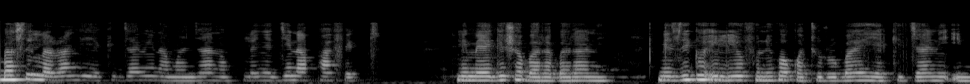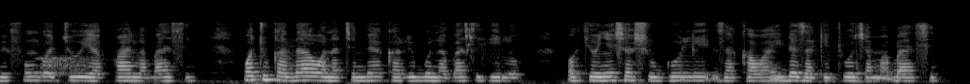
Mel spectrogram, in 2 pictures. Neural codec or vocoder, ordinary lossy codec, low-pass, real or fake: none; MP3, 64 kbps; 7.2 kHz; real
